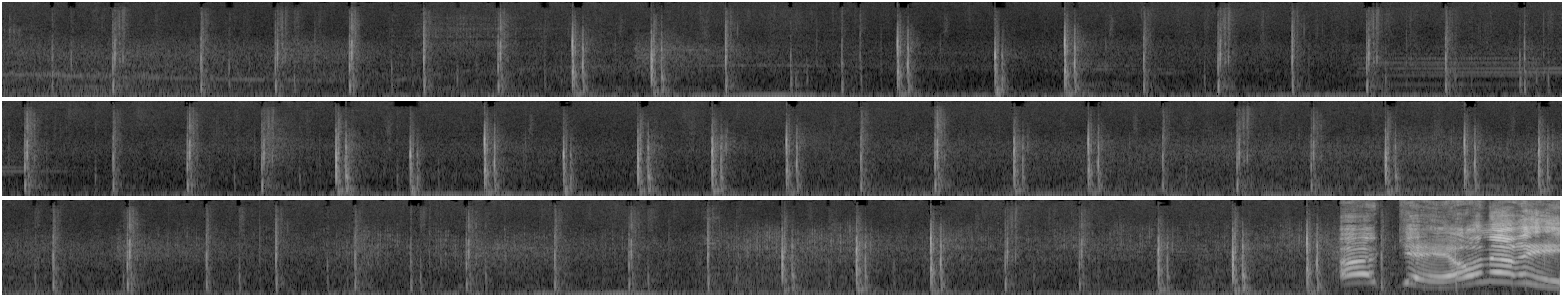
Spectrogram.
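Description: Footsteps thud steadily on wooden floors and stairs.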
